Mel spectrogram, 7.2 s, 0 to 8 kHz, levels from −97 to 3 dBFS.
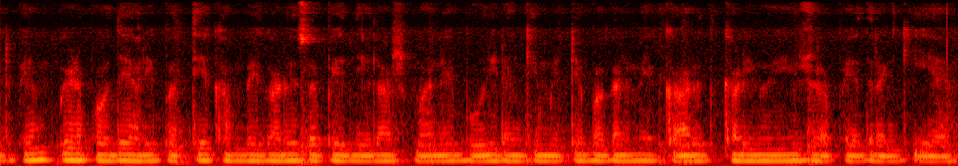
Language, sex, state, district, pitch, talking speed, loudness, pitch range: Hindi, male, Maharashtra, Dhule, 100 Hz, 200 wpm, -43 LUFS, 95-105 Hz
